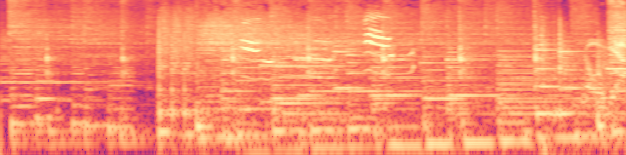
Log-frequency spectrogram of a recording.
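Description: A cartoonish cat meows repeatedly in a video game, its rising and falling cries set over a busy bed of game music and sound effects that runs throughout.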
